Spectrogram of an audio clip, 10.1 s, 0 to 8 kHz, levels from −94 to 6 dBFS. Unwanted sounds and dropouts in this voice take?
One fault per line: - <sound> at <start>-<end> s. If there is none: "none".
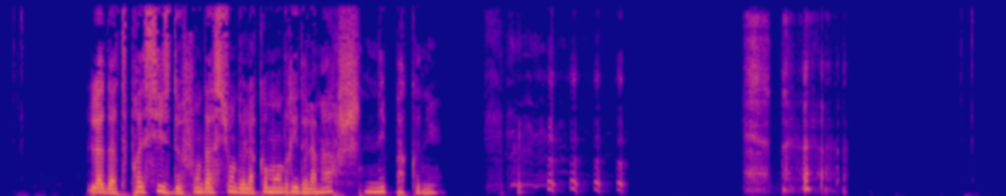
- laugh at 4.8-6.3 s
- laugh at 7.4-8.5 s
